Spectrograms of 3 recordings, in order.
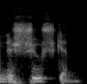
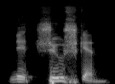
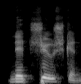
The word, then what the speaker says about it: Nichushkin: You look at the spelling of the last name, it's pronounced exactly as it's spelled. Nichushkin. Okay? Nichushkin, man. It's not complicated. I mean, he's saying Nishushkin all night long.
